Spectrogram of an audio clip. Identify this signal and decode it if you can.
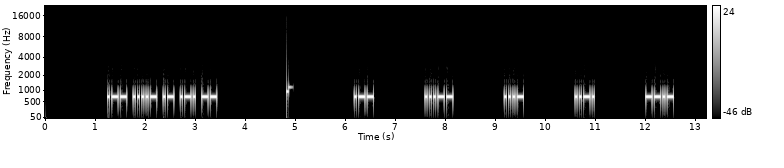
Morse code, heard as a keyed tone, about 27 wpm, spaced as for 12 wpm, 700 Hz. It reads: W4ARM W3VFQ
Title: USA Call Signs - 5 Characters - 8x Character Spacing - 28wpm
